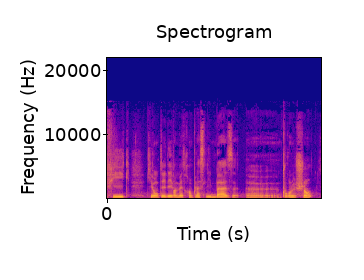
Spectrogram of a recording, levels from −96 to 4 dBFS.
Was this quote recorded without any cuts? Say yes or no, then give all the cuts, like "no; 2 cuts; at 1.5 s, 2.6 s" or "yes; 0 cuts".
no; 1 cut; at 1.3 s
